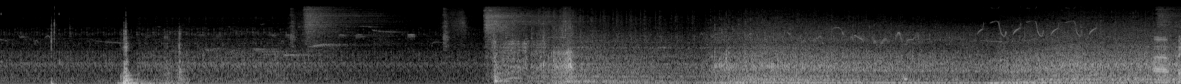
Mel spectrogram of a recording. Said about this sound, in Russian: Я думаю, двумя грузовиками мы точно выедем.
